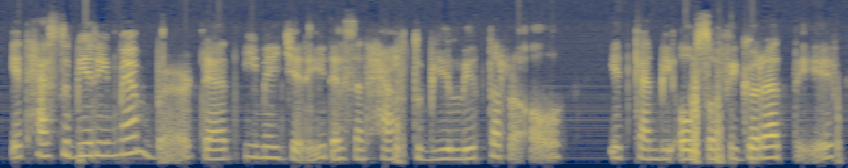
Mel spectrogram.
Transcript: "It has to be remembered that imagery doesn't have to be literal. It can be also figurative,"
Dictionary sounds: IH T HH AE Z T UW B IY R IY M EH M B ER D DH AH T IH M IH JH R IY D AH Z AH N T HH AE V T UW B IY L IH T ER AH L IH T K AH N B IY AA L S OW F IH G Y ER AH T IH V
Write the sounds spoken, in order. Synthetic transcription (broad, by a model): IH T HH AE S T UW B IY R IY M EH M B ER D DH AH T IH M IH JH R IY D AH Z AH N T HH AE F T UW B IY L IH T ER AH L IH T K AH N B IY AA L S OW F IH G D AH T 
